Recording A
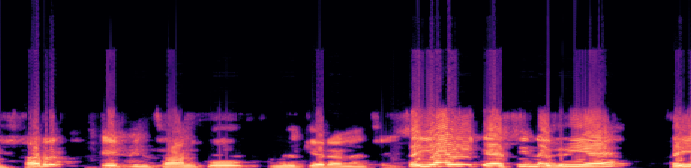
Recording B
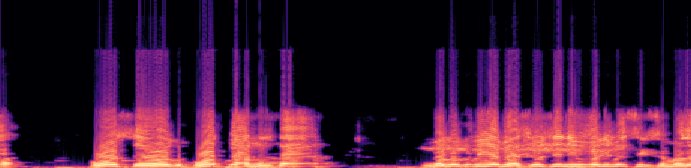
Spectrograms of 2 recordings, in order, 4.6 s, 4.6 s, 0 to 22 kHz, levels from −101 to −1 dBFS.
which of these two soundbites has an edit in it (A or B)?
A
